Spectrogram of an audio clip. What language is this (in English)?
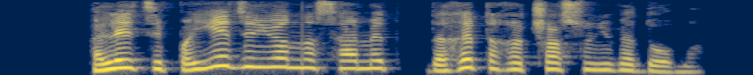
Belarusian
